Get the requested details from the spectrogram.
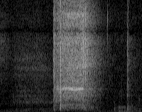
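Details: Zenit KM Plus camera in new condition, with no film loaded while it tries to wind: a sharp shutter snap, then a loud half-second motor-wind whir and a light click. Normal shutter and motor drive operation, just noisy.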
